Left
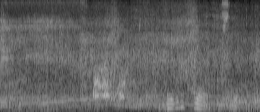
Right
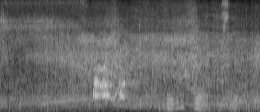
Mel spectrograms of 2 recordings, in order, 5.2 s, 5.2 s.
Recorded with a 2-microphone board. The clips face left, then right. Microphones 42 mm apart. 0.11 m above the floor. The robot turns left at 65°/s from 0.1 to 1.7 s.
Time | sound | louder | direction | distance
0.0 | a motorcycle | left 5 dB | 40° left | ?
1.9 | a dog barking | right 9 dB | 80° right | ?
3.3 | a man speaking | right 2 dB | 20° right (ahead or behind) | ?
